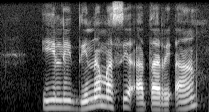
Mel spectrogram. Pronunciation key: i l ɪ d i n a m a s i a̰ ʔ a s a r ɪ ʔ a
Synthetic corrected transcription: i l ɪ d i n a m a s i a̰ ʔ a t a r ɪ ʔ a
